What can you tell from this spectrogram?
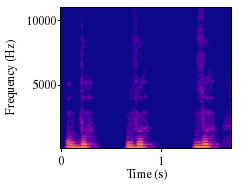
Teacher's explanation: Ось така одинарна в як в українській просто кусаємо нижню губу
